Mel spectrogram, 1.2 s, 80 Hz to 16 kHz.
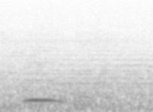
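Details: One deep, flat hoot from a Eurasian eagle-owl early in the recording, made 16 February 2023, lasting about a quarter second, followed by steady low rumbling noise.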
